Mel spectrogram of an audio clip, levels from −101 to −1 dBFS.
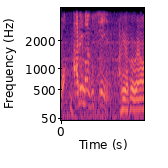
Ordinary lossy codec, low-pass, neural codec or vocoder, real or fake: none; 3.6 kHz; vocoder, 22.05 kHz, 80 mel bands, Vocos; fake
